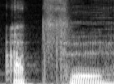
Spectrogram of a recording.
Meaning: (noun) 1. apple (fruit) 2. apple tree 3. breasts 4. abbreviation of Pferdeapfel (“road apple”); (proper noun) a surname
- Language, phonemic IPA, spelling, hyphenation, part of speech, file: German, /ˈapfəl/, Apfel, Ap‧fel, noun / proper noun, De-Apfel.ogg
